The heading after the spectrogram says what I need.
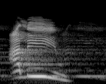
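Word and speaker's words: علم: ইলিম আলাম আলাম আলিম আলিম আল্লামা আলাম কটা শব্দ বললাম কটা সাতটা শব্দ বললাম ইলিম মানে জ্ঞান আলাম আইনে টান নয় আলাম আলাম মানে পতাকা চিহ্ন চিহ্ন আলাম পতাকা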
